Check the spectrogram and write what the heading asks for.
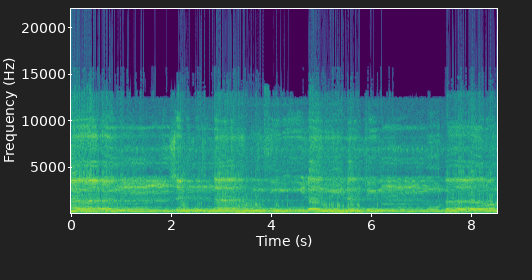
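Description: A man reciting the Quran in a melodic, chanted style (tilawat), holding long sustained notes that waver and step in pitch. A new phrase begins near the end.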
